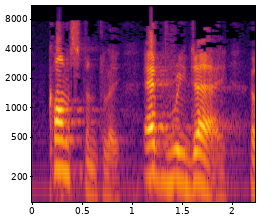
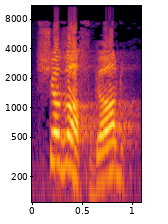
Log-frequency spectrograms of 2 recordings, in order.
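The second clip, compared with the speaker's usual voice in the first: loud acronym; 6 semitones higher, 7 dB louder, much slower than usual. Shown as a demonstration. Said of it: "Sin, S, shove off God".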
